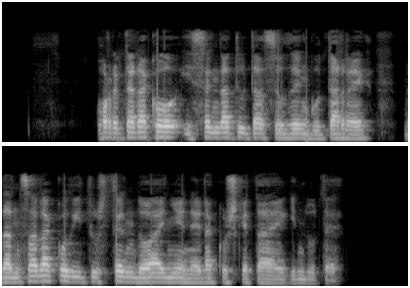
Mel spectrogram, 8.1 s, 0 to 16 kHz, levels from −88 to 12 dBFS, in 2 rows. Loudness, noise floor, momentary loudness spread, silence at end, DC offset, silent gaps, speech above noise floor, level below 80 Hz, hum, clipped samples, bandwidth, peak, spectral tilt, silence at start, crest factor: -18 LUFS; -63 dBFS; 12 LU; 0.7 s; under 0.1%; 3.96-4.00 s; 45 dB; -54 dBFS; none; under 0.1%; 7.8 kHz; 0 dBFS; -5 dB/octave; 0.95 s; 18 dB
